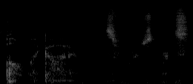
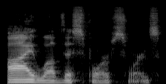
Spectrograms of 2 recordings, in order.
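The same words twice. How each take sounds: First: Breathless excited whisper. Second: Said in the usual way. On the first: Real, not acted. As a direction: whisper it, awestruck. Gushing over a card.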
